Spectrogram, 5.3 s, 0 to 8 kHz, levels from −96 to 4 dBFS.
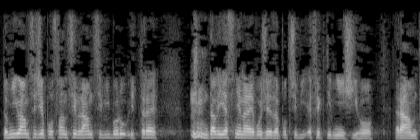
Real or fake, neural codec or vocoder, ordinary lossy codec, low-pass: real; none; none; 7.2 kHz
